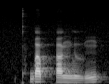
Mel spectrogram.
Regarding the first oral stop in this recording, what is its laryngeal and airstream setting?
aspirated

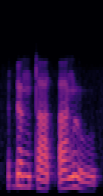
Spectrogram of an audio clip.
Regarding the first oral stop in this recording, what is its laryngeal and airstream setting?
implosive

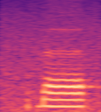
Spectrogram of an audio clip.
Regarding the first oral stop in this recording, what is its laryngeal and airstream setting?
implosive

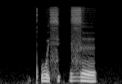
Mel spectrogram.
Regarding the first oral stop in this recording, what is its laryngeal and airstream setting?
ejective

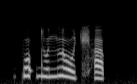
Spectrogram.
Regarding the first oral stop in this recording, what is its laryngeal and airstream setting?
plain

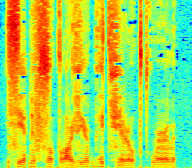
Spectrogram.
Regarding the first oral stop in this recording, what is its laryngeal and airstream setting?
implosive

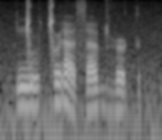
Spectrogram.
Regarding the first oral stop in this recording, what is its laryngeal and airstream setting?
click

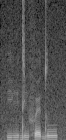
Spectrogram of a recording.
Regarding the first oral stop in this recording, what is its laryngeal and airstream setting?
plain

